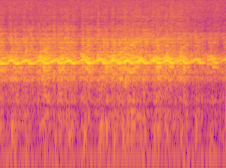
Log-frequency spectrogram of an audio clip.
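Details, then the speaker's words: Previously owner-restored tube radio receiver at full line voltage, warmed up, recapped with no hum: loud wavering high-pitched howl over faint hum from an oscillation, later traced to IF section. "At any rate, so what's happening is there's an oscillation happening here."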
